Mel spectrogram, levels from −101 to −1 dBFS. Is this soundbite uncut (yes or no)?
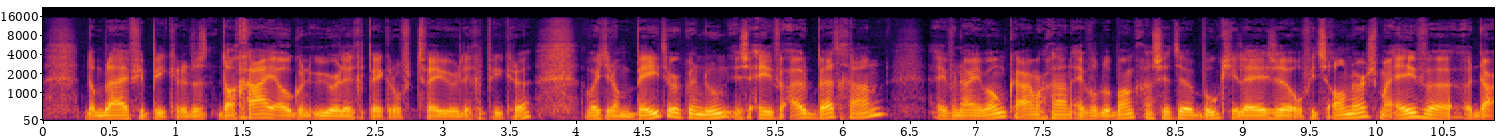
no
